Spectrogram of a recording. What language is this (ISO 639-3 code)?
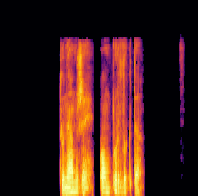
chm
